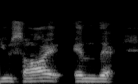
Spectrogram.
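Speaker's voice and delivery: plain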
